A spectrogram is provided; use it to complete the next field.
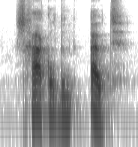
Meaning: inflection of uitschakelen: 1. plural past indicative 2. plural past subjunctive
- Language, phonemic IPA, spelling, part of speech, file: Dutch, /ˈsxakəldə(n) ˈœyt/, schakelden uit, verb, Nl-schakelden uit.ogg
